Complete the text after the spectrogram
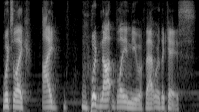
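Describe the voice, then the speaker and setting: A man's voice: mid-range voice, unhurried, pushed and bright. A man livestreaming a game, chatting informally and teasingly with his viewers and swearing casually. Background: background music.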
